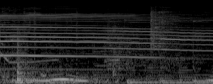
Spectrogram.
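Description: A high, whistle-like tone sliding slowly down in pitch for nearly two seconds, over a woman's low 'mmm' as she eats.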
